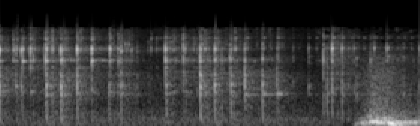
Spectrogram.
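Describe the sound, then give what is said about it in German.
Glass clinking as a bottle of beer is opened: many quick, bright clinks in an uneven run, then a short low thump at the end. “Ich denke mal, jetzt kann ich mir ganz entspannt ein Bier aufmachen.”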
